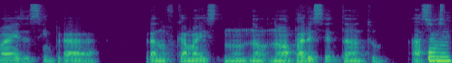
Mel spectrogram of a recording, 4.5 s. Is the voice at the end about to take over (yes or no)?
no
